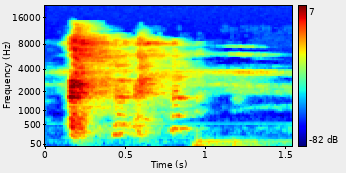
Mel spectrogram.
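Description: A sharp, loud cough bursts out, followed by a couple of smaller, rougher coughs that trail off into a low rumble, heard close and on its own.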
